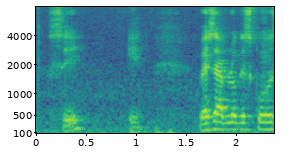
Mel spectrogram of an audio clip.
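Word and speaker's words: cin: display हो ठीक है ध्यान रखना सी प्स प्स के अंदर प्रिंट नहीं यूज होता क्या यूज होता है सी आउट ठीक है और इसीलिए आपको मैंने यह प्रोनंसिएशन भी नीचे दिया है क्योंकि स्टार्टिंग में कभी कभी कंफ्यूजन हो जाती है वेल मैंने दिया नहीं है क्या एक सेकंड गु हा देखो ये रहा जैसे कि य हमने लिखा सी आउट और य हमने लिखा सी इन वैसे आप लोग इसको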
